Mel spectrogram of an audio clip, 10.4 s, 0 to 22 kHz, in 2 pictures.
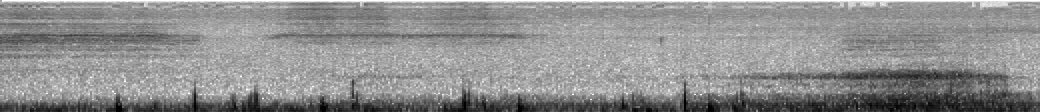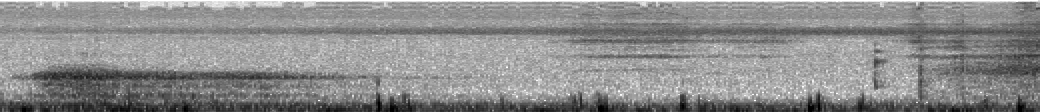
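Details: Normal heart sounds of a 34-year-old male self-auscultating with a stethoscope over mitral, tricuspid, pulmonary and aortic valve areas: low regular thumps with some rubbing noise and faint breath sound.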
